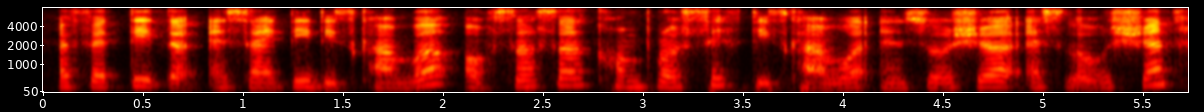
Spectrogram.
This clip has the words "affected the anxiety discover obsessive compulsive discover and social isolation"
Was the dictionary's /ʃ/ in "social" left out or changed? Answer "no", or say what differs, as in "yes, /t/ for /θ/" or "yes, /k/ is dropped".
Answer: no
